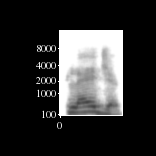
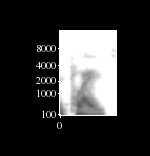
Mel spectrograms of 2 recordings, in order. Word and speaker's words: played: Nunca digo, I pledge it. No, I played.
